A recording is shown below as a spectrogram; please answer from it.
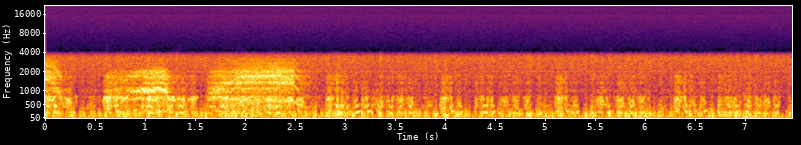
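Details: Twin American black bear cubs with their mother Lily in the den, February 13, 2013, a cub screaming and complaining loudly; two harsh drawn-out squalls in quick succession, then fainter cries, over constant low den rumble.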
